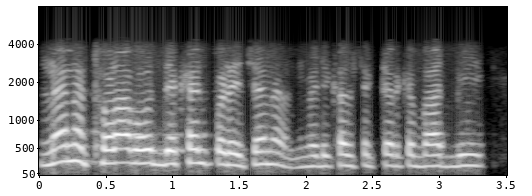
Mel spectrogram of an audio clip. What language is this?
Maithili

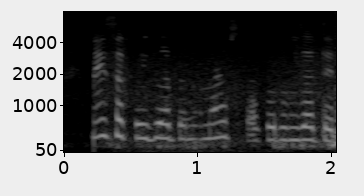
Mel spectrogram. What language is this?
Marathi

